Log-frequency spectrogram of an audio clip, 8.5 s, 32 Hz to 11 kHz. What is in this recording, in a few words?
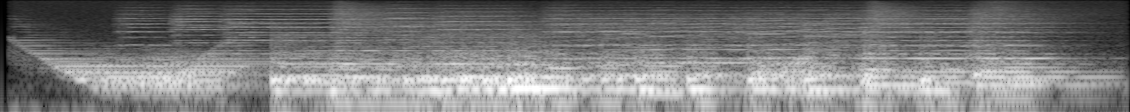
8-bit Star Spangled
